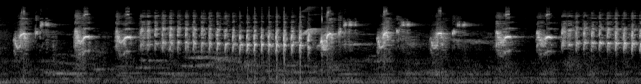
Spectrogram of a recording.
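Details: Bird singing besetan song: sharp, high whistled notes alternate with a long, fast, buzzy rattling trill, then more clipped, piercing notes and another short rattle at the end.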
